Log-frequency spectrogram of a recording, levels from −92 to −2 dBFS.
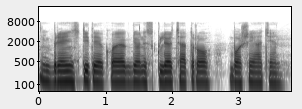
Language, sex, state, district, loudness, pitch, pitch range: Bengali, male, Assam, Hailakandi, -16 LUFS, 125 Hz, 120-125 Hz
